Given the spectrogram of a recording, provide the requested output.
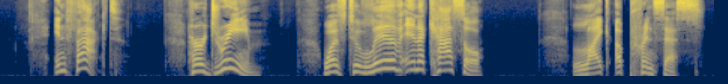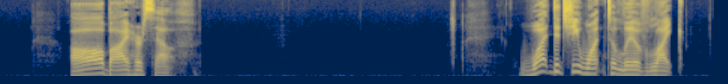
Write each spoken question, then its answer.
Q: What did she want to live like?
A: Like a princess. She wanted to live like a princess.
